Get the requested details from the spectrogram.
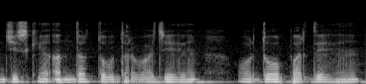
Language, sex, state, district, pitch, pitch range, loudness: Hindi, male, Uttar Pradesh, Saharanpur, 115 Hz, 110-120 Hz, -19 LUFS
